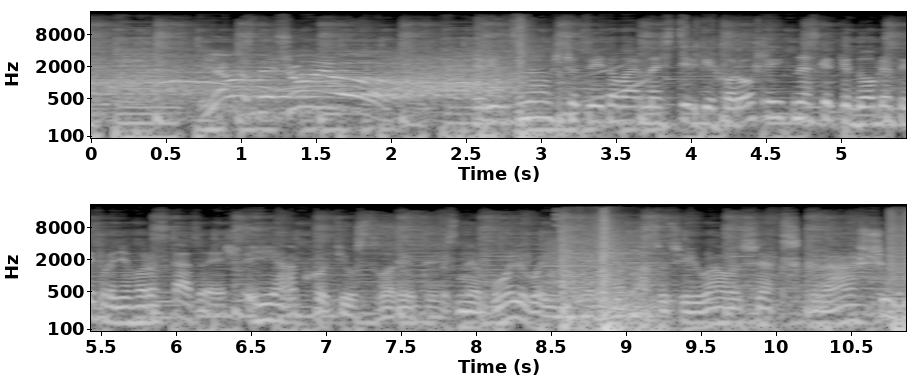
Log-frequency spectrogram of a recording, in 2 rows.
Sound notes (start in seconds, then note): 0.0 crowd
